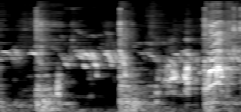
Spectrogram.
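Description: Native chickens cluck in short, close bursts while being fed cassava, several birds chattering in quick succession with brief gaps between calls.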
